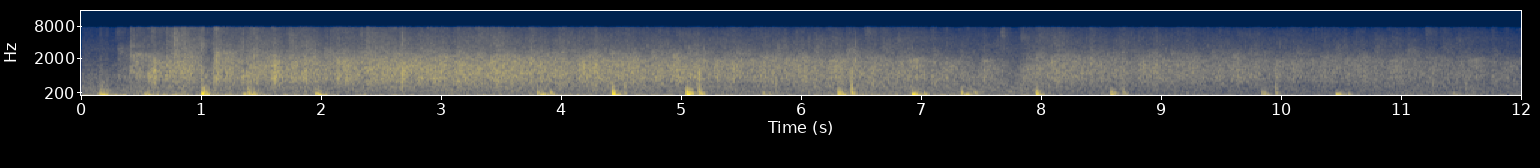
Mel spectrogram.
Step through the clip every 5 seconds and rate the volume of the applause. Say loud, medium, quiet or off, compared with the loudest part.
loud, medium, quiet.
